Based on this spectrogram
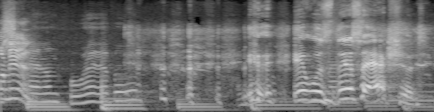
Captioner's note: laughing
